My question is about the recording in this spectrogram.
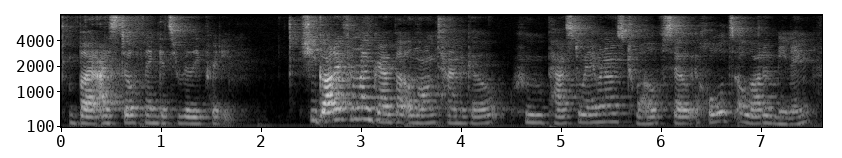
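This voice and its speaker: Here a teenage girl from Switzerland talks at length, upbeat and chatty, in a show-and-tell about a school project. She has a mid-range, darkish voice. A far-off mic gives the sound a roomy echo.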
